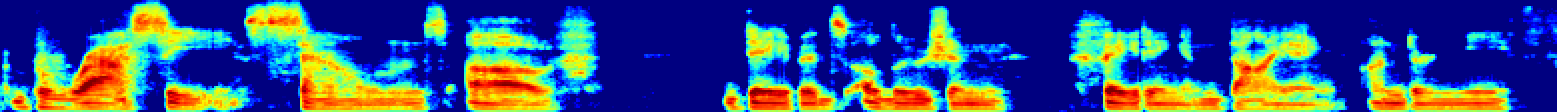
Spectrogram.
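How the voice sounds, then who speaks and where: A man narrating a horror tabletop game as game master, theatrical and deliberate with long pauses, in dull lo-fi sound. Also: a bass voice, a bit bright.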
